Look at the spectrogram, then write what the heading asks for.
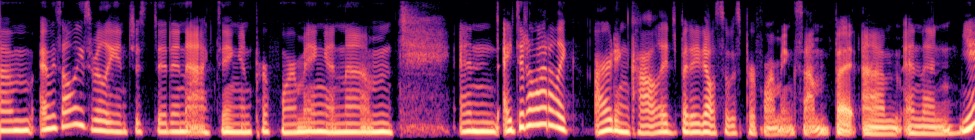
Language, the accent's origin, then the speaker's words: English; New York, United States; I grew up here, yeah.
